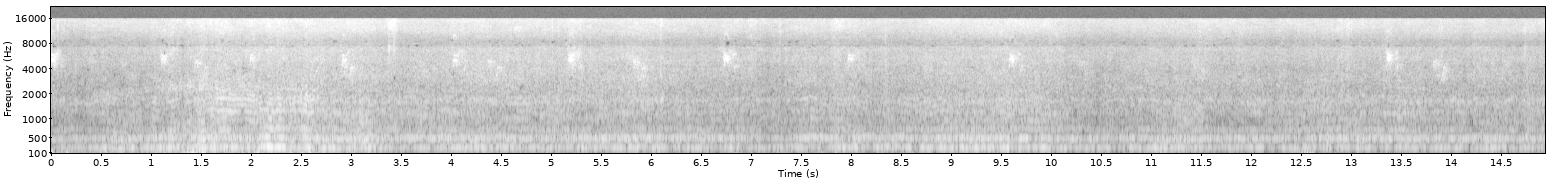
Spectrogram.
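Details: Feral honey bee colony with constant worker traffic, a deep sustained buzz with stacked harmonics, one bee passing close and loud near the start, then steady humming under sparse faint bird chirps.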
